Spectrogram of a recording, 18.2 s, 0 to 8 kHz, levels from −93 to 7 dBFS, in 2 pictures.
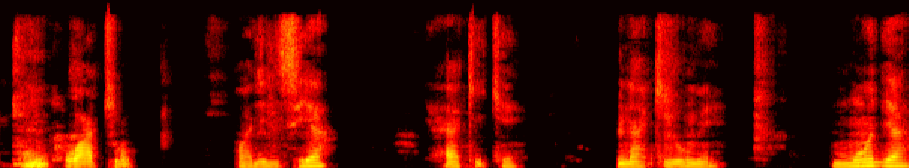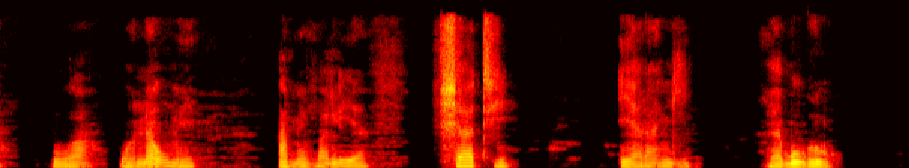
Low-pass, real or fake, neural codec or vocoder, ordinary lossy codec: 7.2 kHz; fake; vocoder, 22.05 kHz, 80 mel bands, WaveNeXt; AAC, 32 kbps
